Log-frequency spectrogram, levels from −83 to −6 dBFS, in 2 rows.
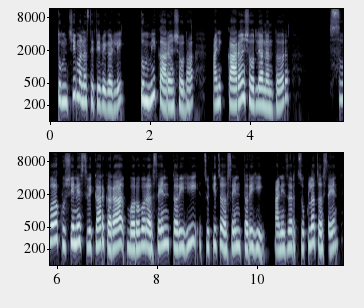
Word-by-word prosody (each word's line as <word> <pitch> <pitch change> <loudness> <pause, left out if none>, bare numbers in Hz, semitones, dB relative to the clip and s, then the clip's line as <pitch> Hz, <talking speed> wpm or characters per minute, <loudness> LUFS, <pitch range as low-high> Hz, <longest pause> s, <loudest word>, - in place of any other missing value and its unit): तुमची 230 +3 -1
मनस्थिती 225 -6 0
बिघडली, 180 +1 -1 0.4
तुम्ही 250 +2 +3
कारण 190 -3 +3
शोधा 195 +2 -2 0.4
आणि 205 +2 -1
कारण 205 +5 +5
शोधल्यानंतर 200 -2 0 1.0
स्वखुशीने 260 -1 +2
स्वीकार 230 0 0
करा, 215 +4 +5
बरोबर 205 +2 +2
असेल 220 +5 +1
तरीही, 215 +6 +1 0.2
चुकीचं 230 0 -1
असेल 210 +3 -1
तरीही. 200 -3 0 0.2
आणि 190 +1 0
जर 215 +2 -1
चुकलंच 230 +4 -1
असेल 195 +2 -1
215 Hz, 115 wpm, -23 LUFS, 195-235 Hz, 1.0 s, कारण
